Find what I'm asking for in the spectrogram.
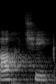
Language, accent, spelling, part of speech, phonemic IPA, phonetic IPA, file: Armenian, Eastern Armenian, աղջիկ, noun, /ɑχˈt͡ʃʰik/, [ɑχt͡ʃʰík], Hy-աղջիկ.ogg
- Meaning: 1. girl, young woman 2. little girl; girlie 3. daughter 4. maidservant, housemaid 5. queen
